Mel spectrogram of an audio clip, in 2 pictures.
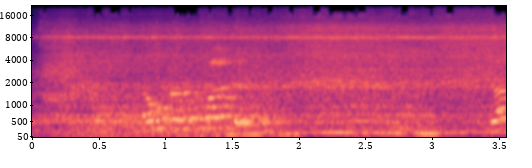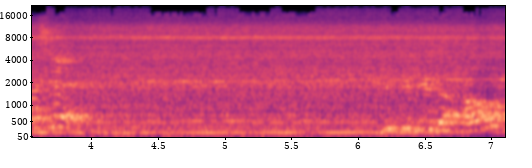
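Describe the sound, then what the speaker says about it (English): A blender whirs steadily as almonds are blended into almond milk, a loud, constant motor drone up close, with a person talking over it at times. "We're going to flip it on, and we're going to blend it"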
